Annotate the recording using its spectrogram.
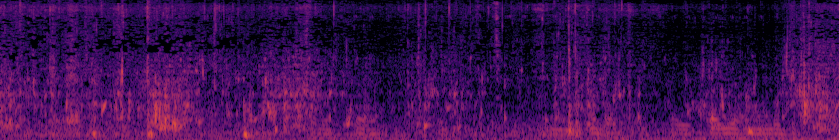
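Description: Faint water moving and lapping in shallow reef water, with a few small clicks.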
